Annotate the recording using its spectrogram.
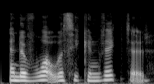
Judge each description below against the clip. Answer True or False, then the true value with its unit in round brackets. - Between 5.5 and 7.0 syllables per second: True (5.8 syllables/s)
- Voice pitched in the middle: True (175 Hz)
